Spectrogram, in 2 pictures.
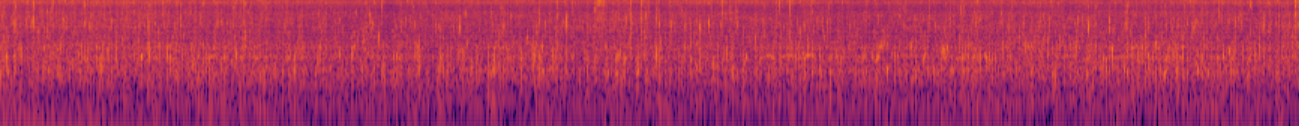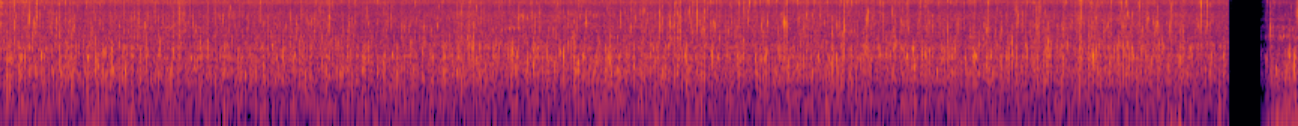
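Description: Chicken simmers in liquid in a pot, a constant close bubbling and burbling that holds steady throughout before cutting off abruptly at the end.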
